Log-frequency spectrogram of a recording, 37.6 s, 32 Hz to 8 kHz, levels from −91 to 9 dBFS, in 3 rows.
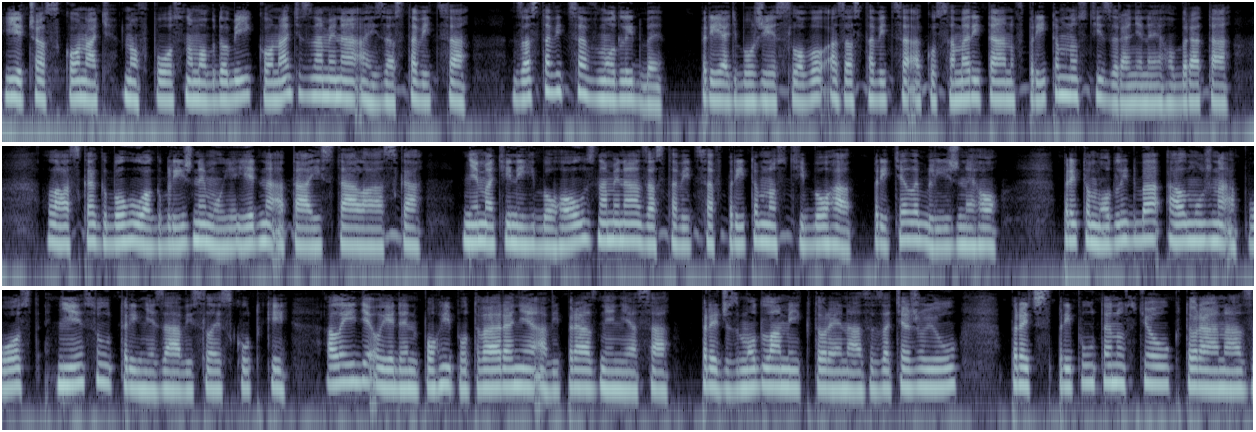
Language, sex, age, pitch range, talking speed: Slovak, female, 30-49, 160-185 Hz, 130 wpm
